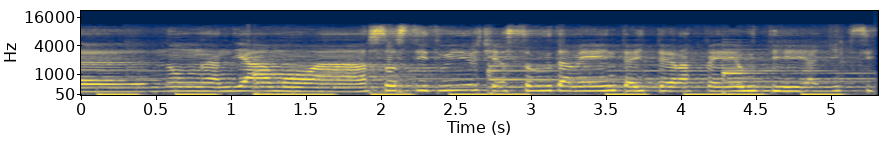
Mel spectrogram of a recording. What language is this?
Italian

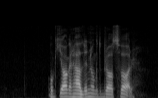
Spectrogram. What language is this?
Swedish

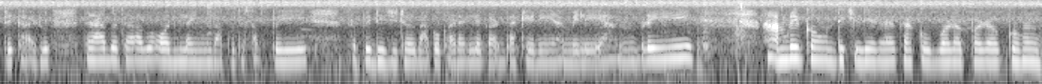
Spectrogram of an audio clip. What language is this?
Nepali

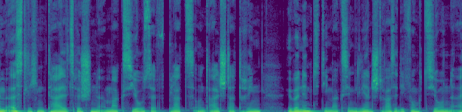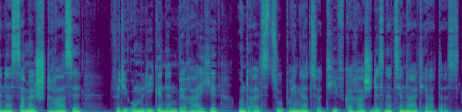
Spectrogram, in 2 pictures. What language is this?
German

